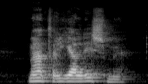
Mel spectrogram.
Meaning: 1. materialism (view that only matters exists) 2. materialism (pursuit of money or possessions)
- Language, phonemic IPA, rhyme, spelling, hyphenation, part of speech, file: Dutch, /maːˌteː.ri.aːˈlɪs.mə/, -ɪsmə, materialisme, ma‧te‧ri‧a‧lis‧me, noun, Nl-materialisme.ogg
